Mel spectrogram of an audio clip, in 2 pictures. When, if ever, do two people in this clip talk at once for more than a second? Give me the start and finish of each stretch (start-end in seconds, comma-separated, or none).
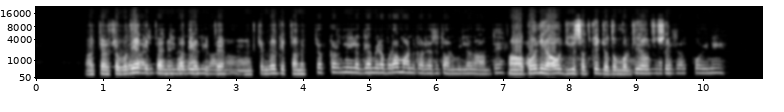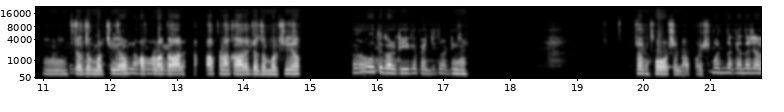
1.4-3.0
